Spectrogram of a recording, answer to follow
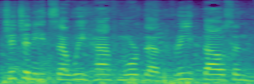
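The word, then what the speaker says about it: Chichén Itzá: Listen, the name has accent. Chichen Itza.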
